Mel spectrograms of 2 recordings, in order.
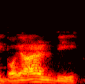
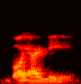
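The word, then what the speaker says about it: Boiardi: Uh, so the correct pronunci the authentic Italian pronunciation, you put the stress on the middle syllable.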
